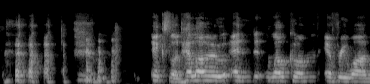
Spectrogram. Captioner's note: laughs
